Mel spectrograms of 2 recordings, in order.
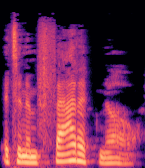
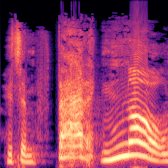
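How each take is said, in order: First: Said in the usual way. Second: Loud, higher, stretched-out NO after "emphatic"; slow down and hammer "emphatic" and "no"; emphatic refusal. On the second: Shown as a demonstration. Preacher driving home Paul's answer, "emphatic" and "no" punched emphatically.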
